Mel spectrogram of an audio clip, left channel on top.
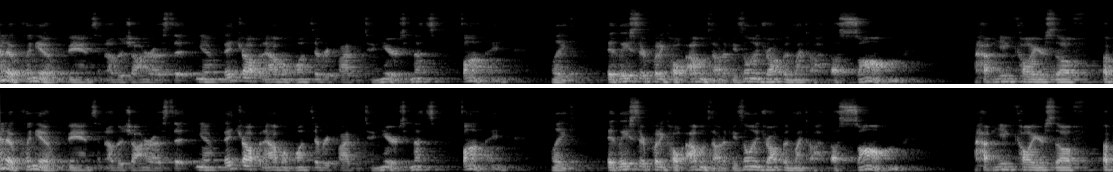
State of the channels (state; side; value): normal; both; correlation 0.84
